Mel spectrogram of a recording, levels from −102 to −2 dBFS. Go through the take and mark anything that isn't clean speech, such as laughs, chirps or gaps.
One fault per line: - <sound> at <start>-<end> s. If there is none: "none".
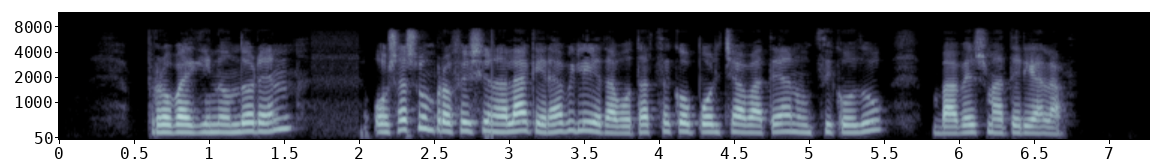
none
